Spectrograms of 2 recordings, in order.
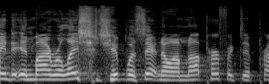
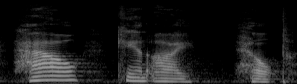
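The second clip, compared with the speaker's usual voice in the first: very slow, much softer and lower; tender offer; 4 semitones lower, 10 dB quieter, much slower than usual. Shown as a demonstration. Pastor showing the true compassionate reply, slow and tender. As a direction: let it fall gently.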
